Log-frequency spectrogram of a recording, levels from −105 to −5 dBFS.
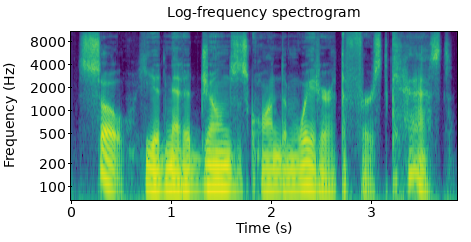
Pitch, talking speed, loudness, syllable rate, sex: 90 Hz, 170 wpm, -19 LUFS, 4.1 syllables/s, male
